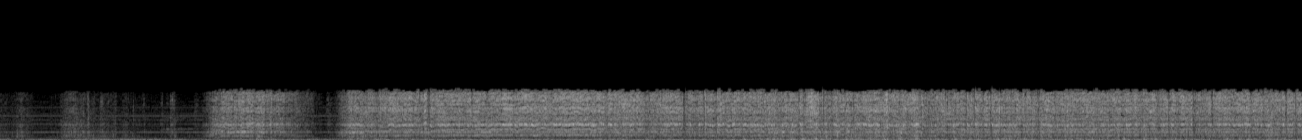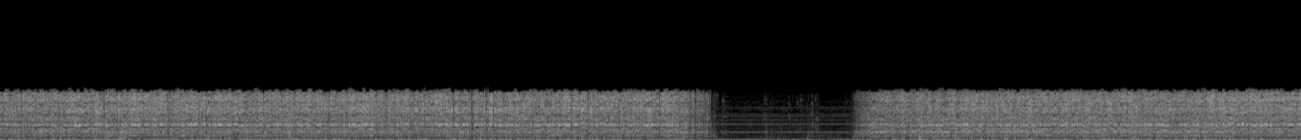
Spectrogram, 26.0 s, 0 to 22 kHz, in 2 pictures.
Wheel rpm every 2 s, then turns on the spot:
20, 70, 210, 230, 230, 220, 230, 220, 230, 220, 50, 170, 220.
0-2 20-22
